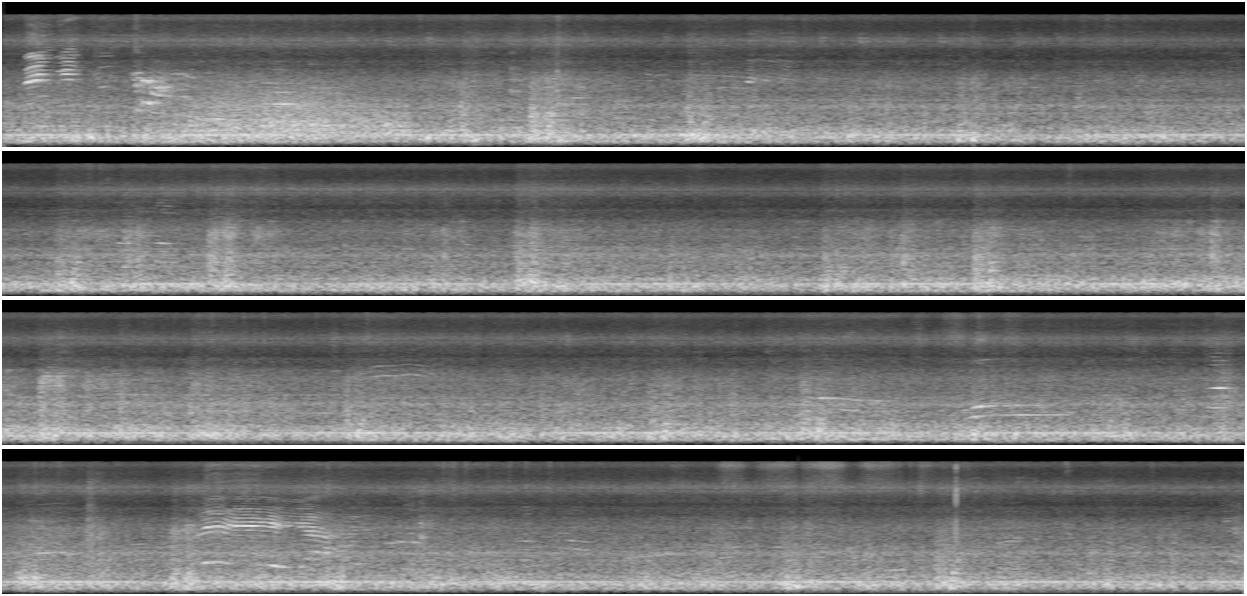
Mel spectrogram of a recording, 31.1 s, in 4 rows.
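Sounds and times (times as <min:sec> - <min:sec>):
train wheels rumbling on track: 0:00.0 - 0:31.0
constant low hum: 0:00.1 - 0:06.1.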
